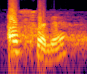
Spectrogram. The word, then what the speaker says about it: الصلاة: الصلاة مكتوبة بالواو لكن تنطق بالالف، شوف الصلاة، واخد بالك.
